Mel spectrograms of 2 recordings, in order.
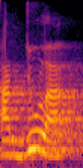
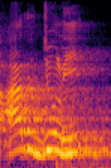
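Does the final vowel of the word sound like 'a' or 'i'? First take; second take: a; i. First: The word ends with an 'a' vowel. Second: The word ends with an 'i' vowel. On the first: The feet are among the parts to be washed. "ketika kita membaca arjula" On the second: The feet are linked to the head, which is wiped. "dengan cara dikasrohkan"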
